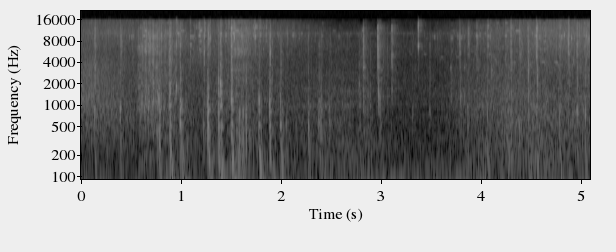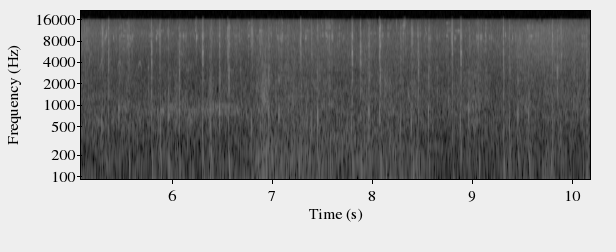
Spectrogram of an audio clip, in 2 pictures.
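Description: Video game horse Roach galloping, a steady rapid clip-clop of hooves that runs the whole stretch, with a brief whinny early on and a voice talking over it now and then.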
